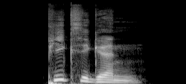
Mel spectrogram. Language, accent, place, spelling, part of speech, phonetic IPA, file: German, Germany, Berlin, pieksigen, adjective, [ˈpiːksɪɡn̩], De-pieksigen.ogg
- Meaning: inflection of pieksig: 1. strong genitive masculine/neuter singular 2. weak/mixed genitive/dative all-gender singular 3. strong/weak/mixed accusative masculine singular 4. strong dative plural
